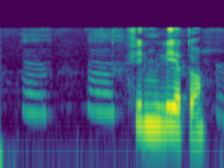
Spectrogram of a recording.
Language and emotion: Russian, neutral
